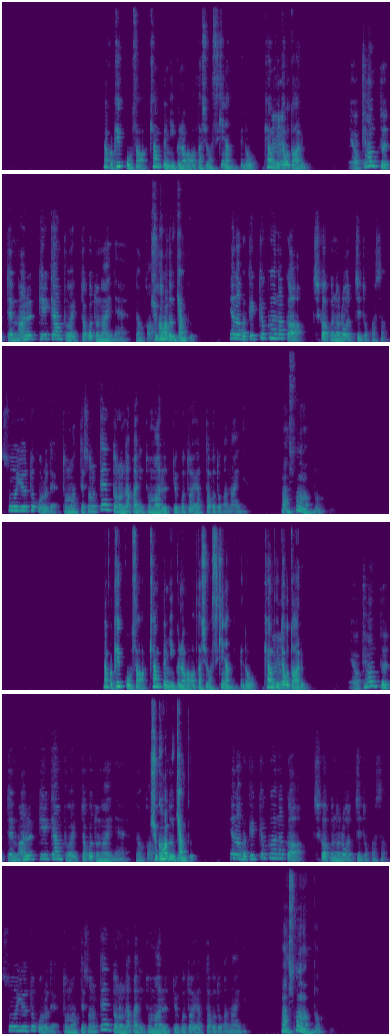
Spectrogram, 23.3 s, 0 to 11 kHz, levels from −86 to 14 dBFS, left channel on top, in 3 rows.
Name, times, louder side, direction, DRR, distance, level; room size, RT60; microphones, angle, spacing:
voice 1, 2.0-6.1 10.7-11.5 21.1-21.9, right 3 dB, 75° right, 0.6 m, -31 dB
voice 2, 6.9-11.2 12.3-20.4, left 1 dB, 45° left, 0.9 m, -36 dB
5.9 x 2.6 x 3.2 m
head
